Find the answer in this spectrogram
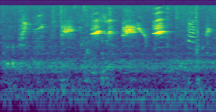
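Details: Several high, nasal whistled notes from masked grass finches, some slurred and bent, sounding in quick succession against steady low background hiss.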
